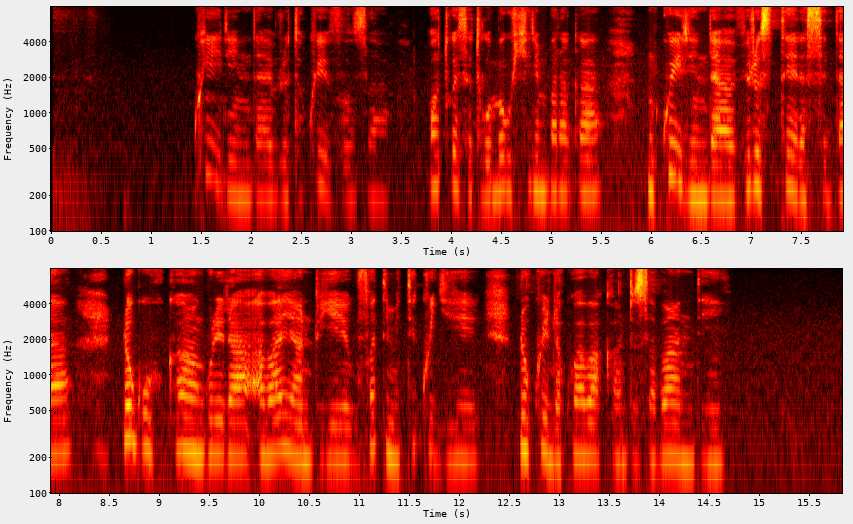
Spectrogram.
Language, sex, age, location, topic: Kinyarwanda, female, 25-35, Kigali, health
